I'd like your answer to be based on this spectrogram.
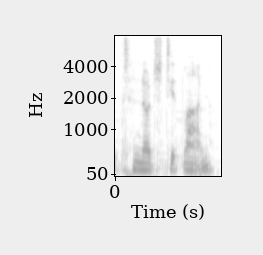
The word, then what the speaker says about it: Tenochtitlan: So to make that correction, the name of the city is Tenochtitlan.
